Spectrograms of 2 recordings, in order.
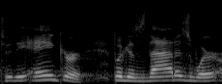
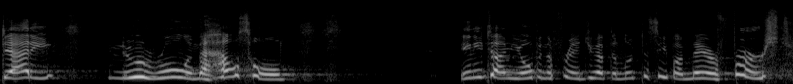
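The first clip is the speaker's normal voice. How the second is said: put-on tearful little-kid bawling, high and loud; 8 semitones higher, 5 dB louder than usual. Retelling his son's words while holding him in a chair, imitating a child crying. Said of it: "he's just crying".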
